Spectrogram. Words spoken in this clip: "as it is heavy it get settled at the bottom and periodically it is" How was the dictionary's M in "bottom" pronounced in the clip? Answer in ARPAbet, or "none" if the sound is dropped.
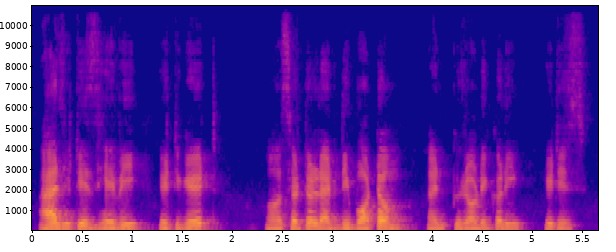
M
